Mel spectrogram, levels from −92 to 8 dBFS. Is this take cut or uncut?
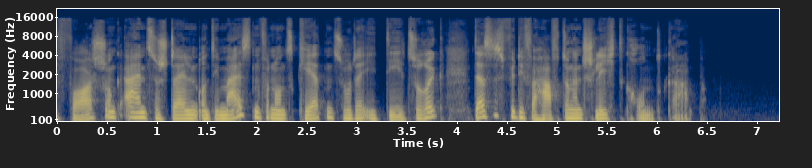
cut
